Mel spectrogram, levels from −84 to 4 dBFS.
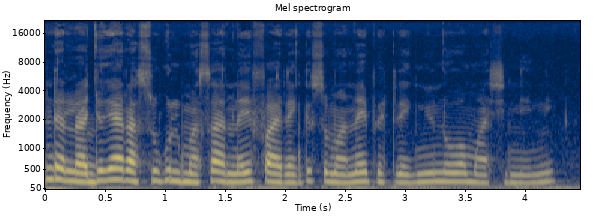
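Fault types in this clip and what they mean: No fault of any kind turns up here; it's just speech, with nothing getting in the way of it.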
